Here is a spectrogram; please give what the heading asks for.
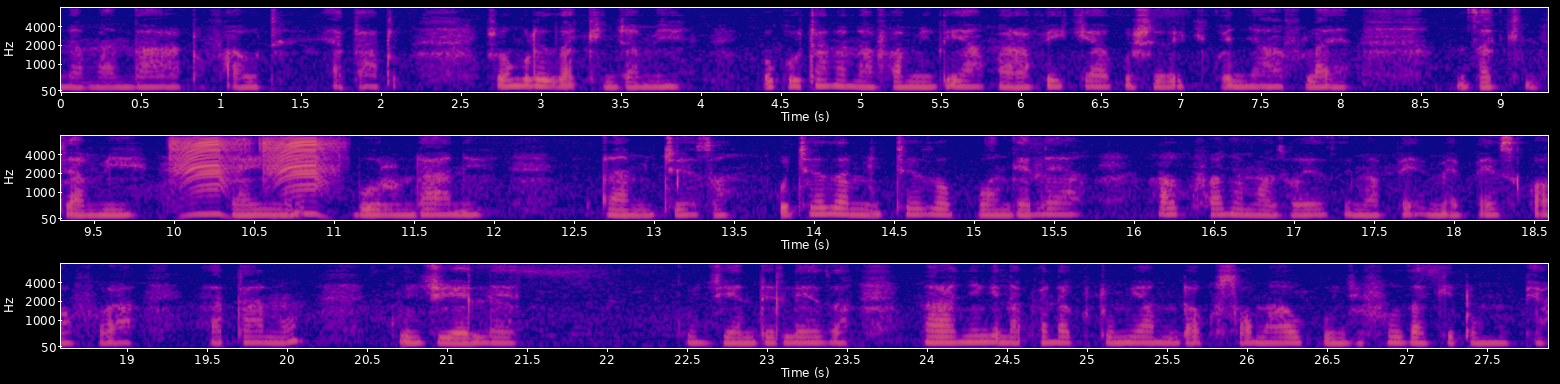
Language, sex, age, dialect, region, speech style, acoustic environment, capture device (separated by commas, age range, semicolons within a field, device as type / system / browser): Swahili, female, 18-24, Kenya - Nairobi Sheng-influenced, Kenya, anxious, nature, mobile / Linux / Chrome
